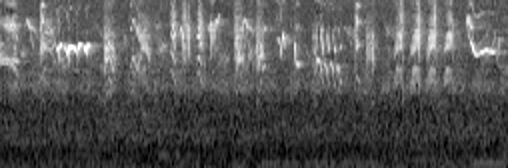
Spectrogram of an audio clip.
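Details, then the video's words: Hooded siskin singing a fast, high, twittering song of chirps, trills and thin whistled notes, delivered in quick bursts without pause, with a faint low hum behind. "Pintassilgo de capa preta #cantando"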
